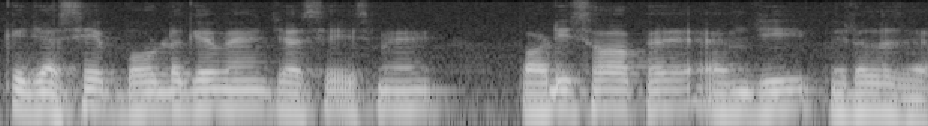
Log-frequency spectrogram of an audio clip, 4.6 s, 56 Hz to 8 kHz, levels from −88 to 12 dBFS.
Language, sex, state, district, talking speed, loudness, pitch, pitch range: Hindi, male, Delhi, New Delhi, 220 wpm, -15 LUFS, 110 Hz, 105-115 Hz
